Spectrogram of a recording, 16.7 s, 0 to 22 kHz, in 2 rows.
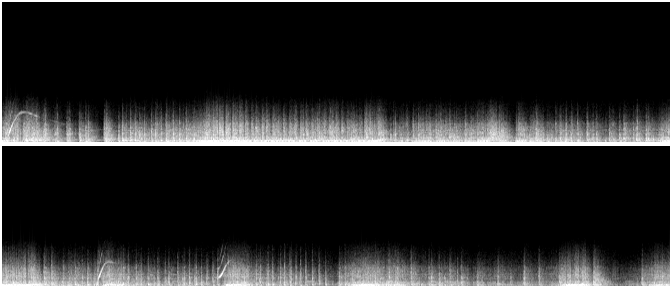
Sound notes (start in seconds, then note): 0.3 kazoo whirls; 3.1 thumps and clanks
